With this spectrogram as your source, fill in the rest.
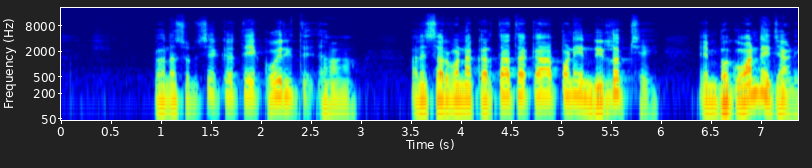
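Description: An elderly man sings loudly into a microphone.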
